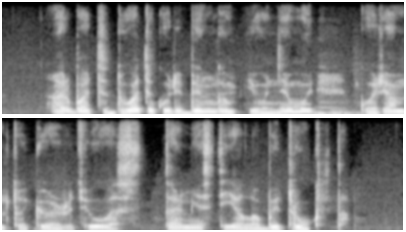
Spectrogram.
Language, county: Lithuanian, Vilnius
